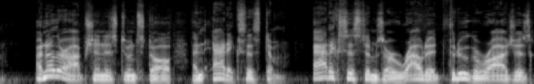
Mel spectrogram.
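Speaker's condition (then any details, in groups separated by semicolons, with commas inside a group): No condition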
